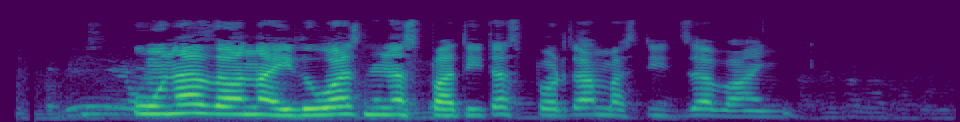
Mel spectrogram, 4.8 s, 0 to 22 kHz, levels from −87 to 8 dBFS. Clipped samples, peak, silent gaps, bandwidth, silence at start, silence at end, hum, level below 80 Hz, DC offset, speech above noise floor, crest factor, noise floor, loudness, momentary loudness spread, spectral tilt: under 0.1%; -2 dBFS; none; 11.5 kHz; 0.35 s; 0.95 s; none; -80 dBFS; under 0.1%; 44 dB; 18 dB; -63 dBFS; -18 LUFS; 18 LU; -3.5 dB/octave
